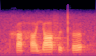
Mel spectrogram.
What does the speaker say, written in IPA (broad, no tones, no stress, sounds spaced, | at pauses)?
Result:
x ɑ h ɑ j ɑ f ɛ t̪ʰ ɐ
